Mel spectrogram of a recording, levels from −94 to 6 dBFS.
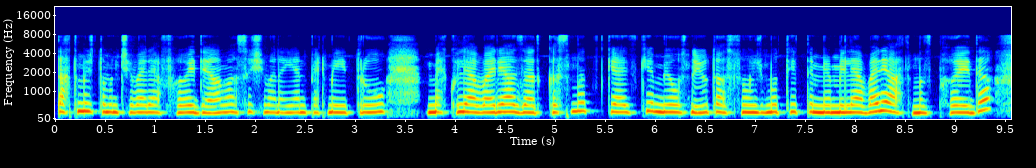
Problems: background sounds at intervals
